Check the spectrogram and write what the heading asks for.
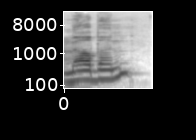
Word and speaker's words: Melbourne: Melbourne. That's how you say it, Melbourne.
